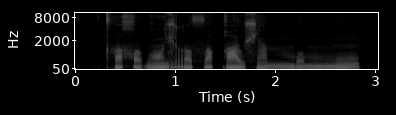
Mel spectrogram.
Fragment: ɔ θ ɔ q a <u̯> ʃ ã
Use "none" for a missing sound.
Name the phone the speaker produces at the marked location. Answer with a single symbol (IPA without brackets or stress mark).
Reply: u̯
